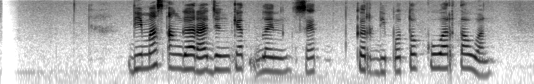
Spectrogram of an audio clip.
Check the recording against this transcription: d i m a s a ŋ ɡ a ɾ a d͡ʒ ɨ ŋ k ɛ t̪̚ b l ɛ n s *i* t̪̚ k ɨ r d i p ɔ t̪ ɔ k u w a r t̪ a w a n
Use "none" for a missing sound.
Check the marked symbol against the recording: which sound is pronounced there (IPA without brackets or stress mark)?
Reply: ɛ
